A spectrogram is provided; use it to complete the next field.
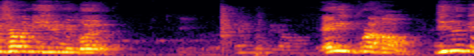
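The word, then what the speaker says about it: Abraham: 에이브라함. 이름이 에이브라함. 아브라함의 아브라함. 아브라함을 영어 발음은 에이브라함.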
